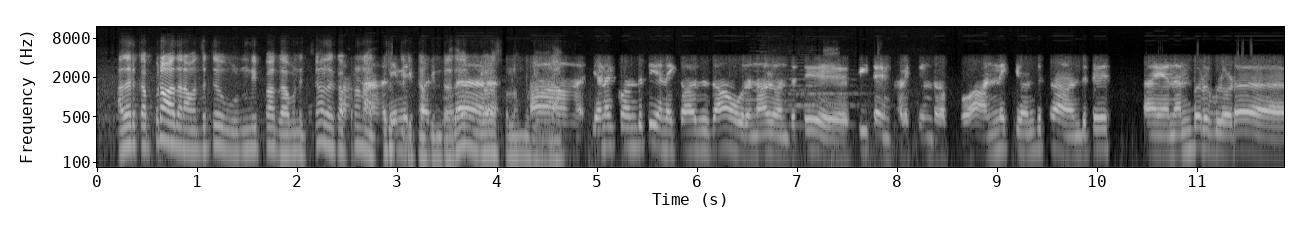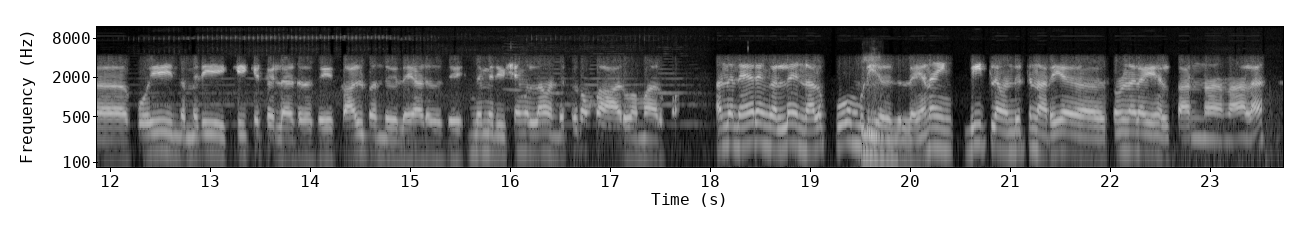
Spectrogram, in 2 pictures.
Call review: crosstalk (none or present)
present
